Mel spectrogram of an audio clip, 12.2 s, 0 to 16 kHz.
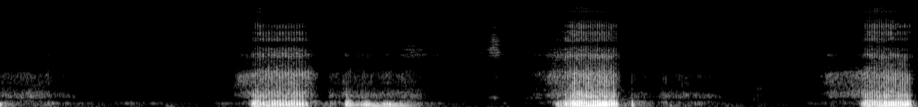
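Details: Sleeping Weimaraner snoring indoors, taken with a RODE NTG3B microphone: deep, rumbling snores with a rattling, breathy texture arrive about every four seconds, with a softer snort-like exhale after the first and quiet breathing between.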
